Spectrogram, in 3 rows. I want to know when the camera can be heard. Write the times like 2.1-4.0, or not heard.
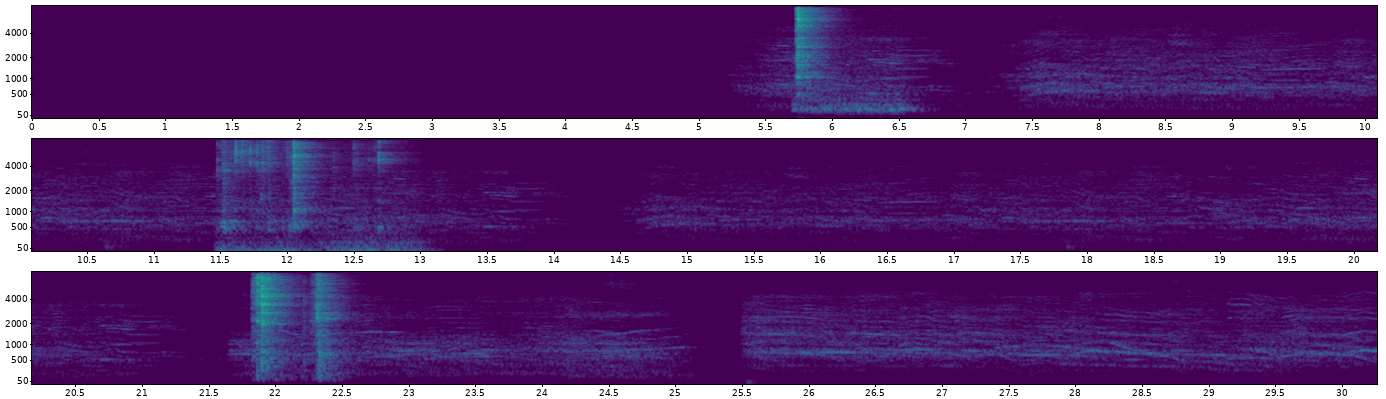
5.7-6.5, 11.4-13.0, 21.8-22.4.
